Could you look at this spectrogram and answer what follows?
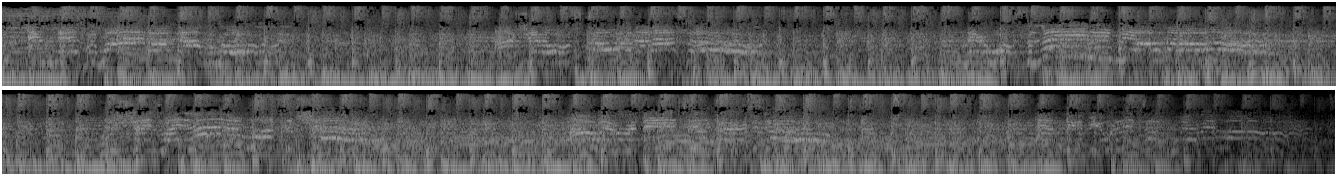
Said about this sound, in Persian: قسمت سوم آهنگ شروع میشه. تمپو دیگه رفته بالا. موزیک از اون حالت کلاسیک خودش اومده بیرون و شده هارد راک. موزیک عصبانی شده.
